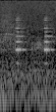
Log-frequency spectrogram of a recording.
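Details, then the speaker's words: Anaesthetic monitor during a male puppy's desexing (neutering) surgery, dog on intravenous fluids: two brief electronic beeps about half a second apart; monitor measuring blood pressure and heart rate, both reported good. "one of the things the monitor is doing in the background is measuring blood pressure at the moment blood pressure is good heart rate is good"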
